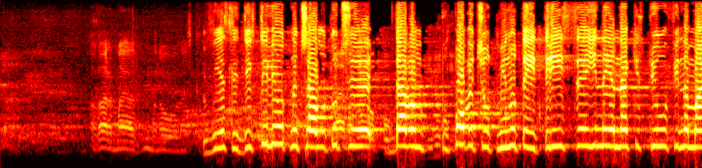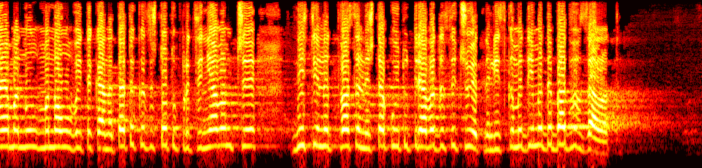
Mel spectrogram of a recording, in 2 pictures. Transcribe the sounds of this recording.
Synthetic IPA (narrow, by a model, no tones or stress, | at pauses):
viɛslɛd̪ixt̪ɛliot̪nɐt͡ʃalˠot̪ot͡ʃɛd̪avəmopɔvɛt͡ʃɛot̪minut̪əit̪ɾiːsɛinɐjɐnakist̪oilˠofinɐmajɐmɐnɔlˠovɐit̪ɐkanɐt̪at̪əkəzɐʃt̪ɔt̪opɾɛt̪sɛnʲavəmt͡ʃɛ | nɐist̪inət̪ovasɐnɛʃt̪akoit̪ʊt̪ɾʲabvəd̪ɐsɛt͡ʃujət̪nɐliiskəmɛd̪ɐimɐd̪ɛbat̪vɐvzalˠət̪ə̥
